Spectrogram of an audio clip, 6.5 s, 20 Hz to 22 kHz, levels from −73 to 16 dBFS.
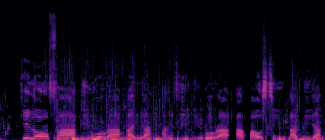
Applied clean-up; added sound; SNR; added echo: neural mask model RNNoise.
